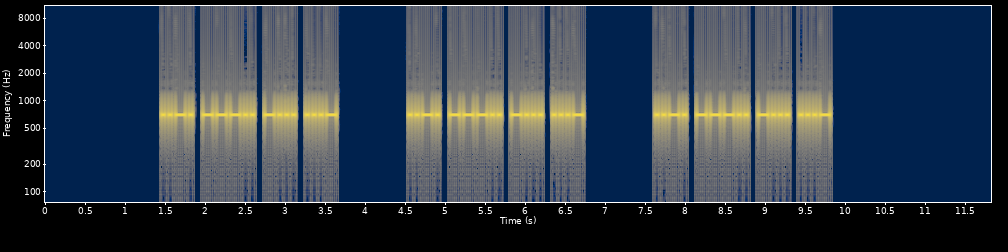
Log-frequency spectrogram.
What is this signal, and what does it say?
Morse code, heard as a keyed tone, about 28 wpm, 700 Hz. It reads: F8BV F8BV F8BV
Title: DXCC-100 Call Signs - 4 Characters - Repeated 3x - 28wpm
